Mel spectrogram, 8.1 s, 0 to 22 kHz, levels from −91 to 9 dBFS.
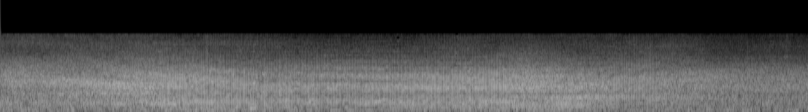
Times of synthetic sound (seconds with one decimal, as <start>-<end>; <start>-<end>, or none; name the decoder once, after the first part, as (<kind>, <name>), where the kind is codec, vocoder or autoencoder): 1.6-5.1 (vocoder, Vocos); 6.1-6.6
